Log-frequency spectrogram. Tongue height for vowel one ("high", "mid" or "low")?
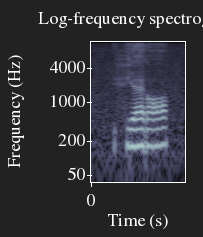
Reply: low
